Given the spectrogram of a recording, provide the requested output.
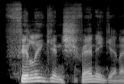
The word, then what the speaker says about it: Villingen-Schwenningen: So that brought us to the south of Germany, to a Villingen Schwenningen, I think, was in the Black Forest.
